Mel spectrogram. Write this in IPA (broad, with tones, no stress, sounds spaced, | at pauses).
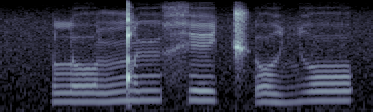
l o˧ ŋ͡ǃ ʉ˥ x e˥ t͡ʃʼ o˧˩ ʎ o˥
